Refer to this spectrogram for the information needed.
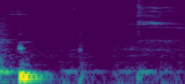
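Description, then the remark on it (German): A coffee cup being rinsed in a kitchen after the coffee is finished: a dull knock of the cup against a hard surface, then a steady wash of running water, moderately loud, with no voices. “Das heißt, ich kann jetzt wieder die Tasse hier schön ausspülen.”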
